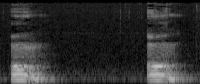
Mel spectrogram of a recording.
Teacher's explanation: nasale, postérieure, mi-ouverte et arrondie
